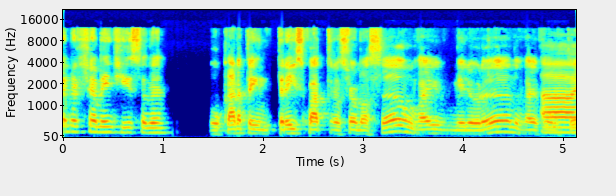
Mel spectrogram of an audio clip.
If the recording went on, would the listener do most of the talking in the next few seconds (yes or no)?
yes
